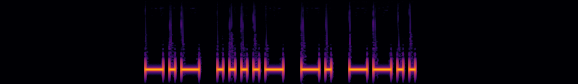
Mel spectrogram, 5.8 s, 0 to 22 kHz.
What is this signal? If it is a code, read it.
Morse code, heard as a keyed tone, about 21 wpm, 700 Hz. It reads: K4NZ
